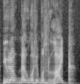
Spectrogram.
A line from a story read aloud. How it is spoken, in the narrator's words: muttered the Dean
